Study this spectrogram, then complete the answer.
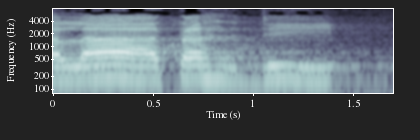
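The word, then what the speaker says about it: la tahdi (لَا تَهْدِي): Innaka wa innaka latahdi. Tapi yang tadi, innaka la tahdi, lamnya panjang dibacanya, la tahdi. Maka jangan salah baca.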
